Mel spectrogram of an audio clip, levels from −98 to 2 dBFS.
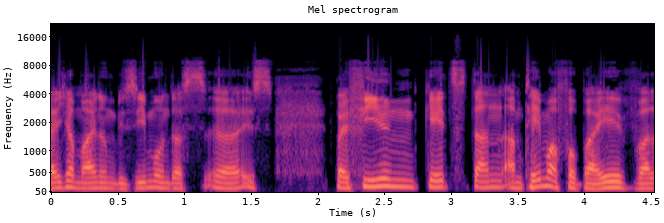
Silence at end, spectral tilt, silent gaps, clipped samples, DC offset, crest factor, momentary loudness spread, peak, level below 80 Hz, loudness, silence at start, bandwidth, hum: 0 s; -5.5 dB/octave; none; under 0.1%; under 0.1%; 16 dB; 7 LU; -10 dBFS; -66 dBFS; -28 LUFS; 0 s; 9.6 kHz; none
